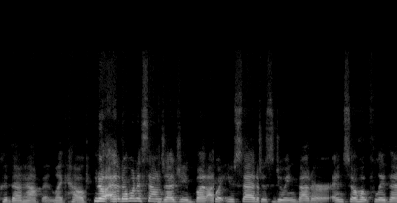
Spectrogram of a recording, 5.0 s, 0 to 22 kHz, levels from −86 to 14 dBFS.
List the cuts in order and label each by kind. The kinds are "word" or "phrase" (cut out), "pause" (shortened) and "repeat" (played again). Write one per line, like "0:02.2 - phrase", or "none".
0:01.1 - word
0:01.4 - word
0:02.0 - word
0:02.7 - word
0:03.2 - word

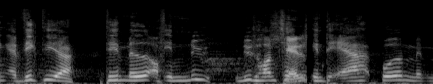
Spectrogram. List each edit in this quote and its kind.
0:01.0 - word
0:01.6 - word
0:03.1 - word

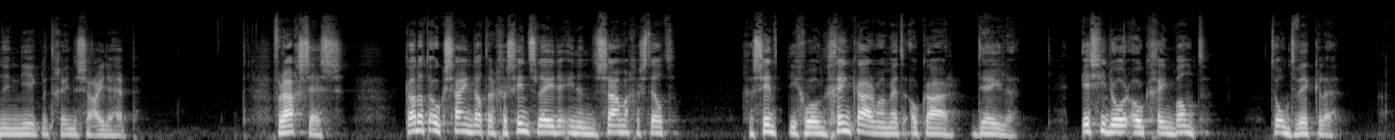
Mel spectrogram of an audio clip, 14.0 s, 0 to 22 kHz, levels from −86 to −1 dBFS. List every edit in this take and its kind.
0:07.8 - word

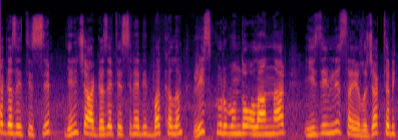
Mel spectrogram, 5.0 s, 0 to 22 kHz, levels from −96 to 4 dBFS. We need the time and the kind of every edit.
0:02.3 - pause

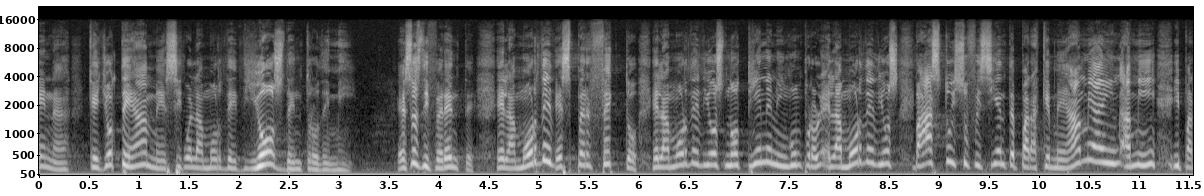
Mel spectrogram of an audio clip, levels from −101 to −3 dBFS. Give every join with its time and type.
0:01.4 - word
0:05.1 - word
0:08.7 - word

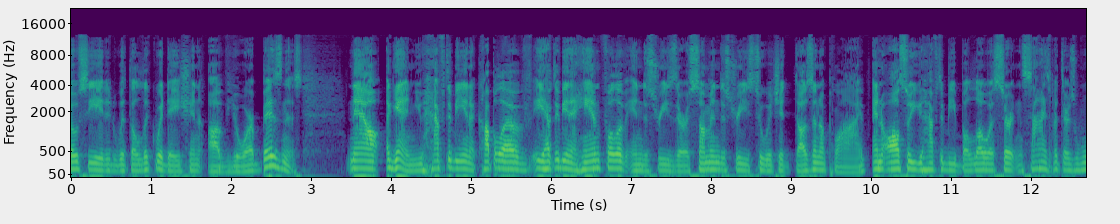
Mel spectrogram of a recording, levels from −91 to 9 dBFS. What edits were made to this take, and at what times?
0:10.0 - pause

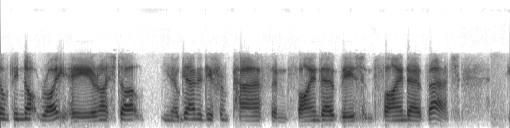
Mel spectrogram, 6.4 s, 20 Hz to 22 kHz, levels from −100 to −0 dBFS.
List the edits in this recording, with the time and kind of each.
0:02.3 - word

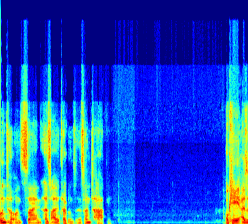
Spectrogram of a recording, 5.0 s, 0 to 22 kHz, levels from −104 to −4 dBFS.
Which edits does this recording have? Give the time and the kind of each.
0:01.0 - phrase
0:01.4 - word

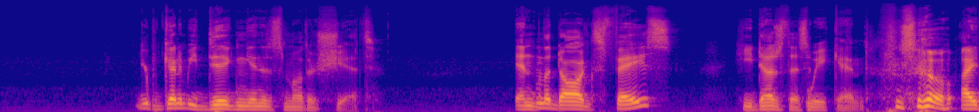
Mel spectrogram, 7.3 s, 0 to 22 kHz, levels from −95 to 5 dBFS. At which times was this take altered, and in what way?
0:01.1 - word
0:04.0 - phrase
0:06.0 - word

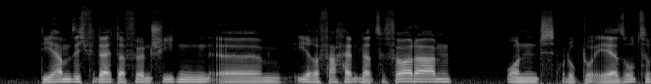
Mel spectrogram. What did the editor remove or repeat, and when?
0:01.1 - word
0:05.5 - word

